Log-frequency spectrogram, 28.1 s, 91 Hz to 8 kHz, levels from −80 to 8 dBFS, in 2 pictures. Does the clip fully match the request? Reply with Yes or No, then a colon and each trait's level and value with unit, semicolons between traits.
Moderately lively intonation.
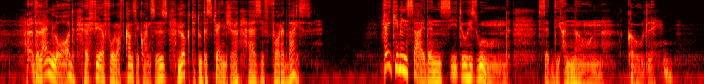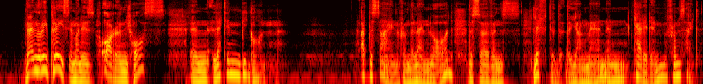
No: wide, 8.9 semitones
